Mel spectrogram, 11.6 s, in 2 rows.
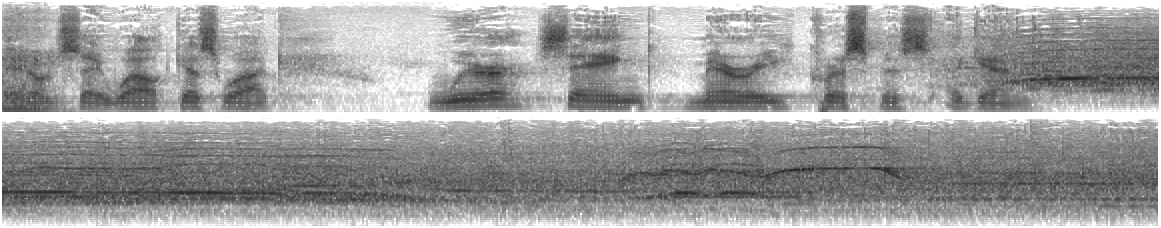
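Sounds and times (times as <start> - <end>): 
speech: 0.2 - 5.3
audience applauding: 4.8 - 11.5.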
